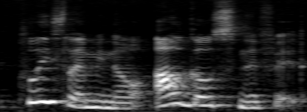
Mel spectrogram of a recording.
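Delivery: ordinary talk, nothing marked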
